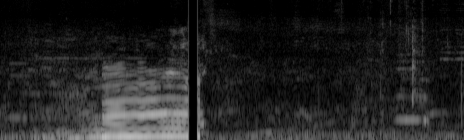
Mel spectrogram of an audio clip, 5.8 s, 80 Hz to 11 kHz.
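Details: Cattle at the Loni cattle market in Maharashtra, 5 February 2025: one loud low moo rising then held steady for about a second, cut off sharply, followed by quieter market murmur and faint voices.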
